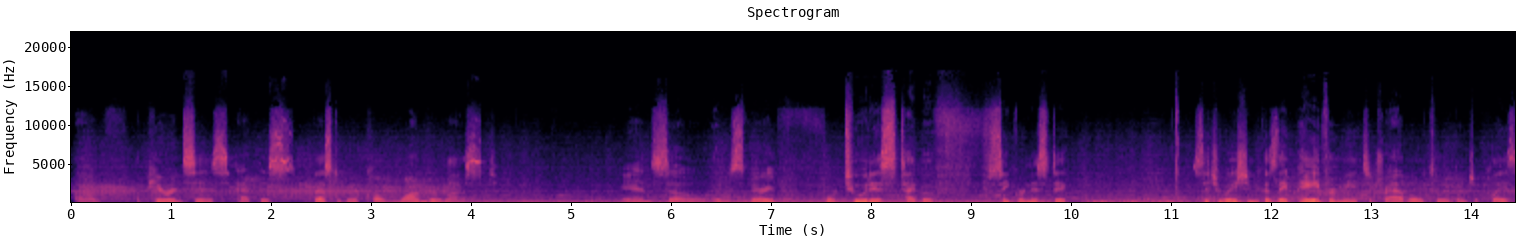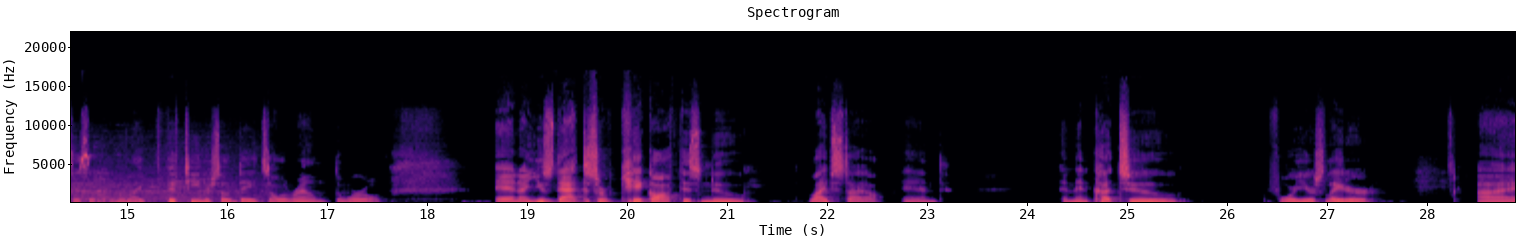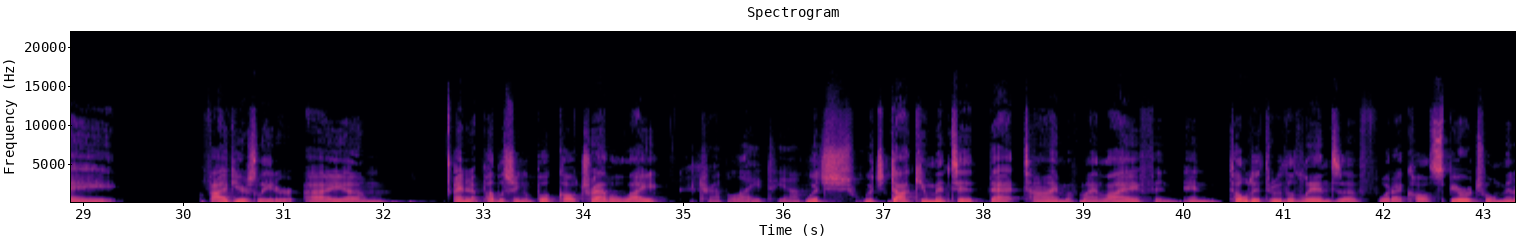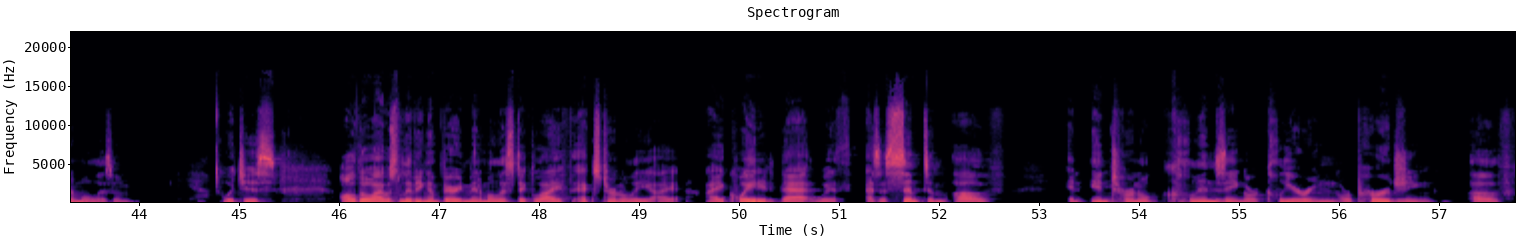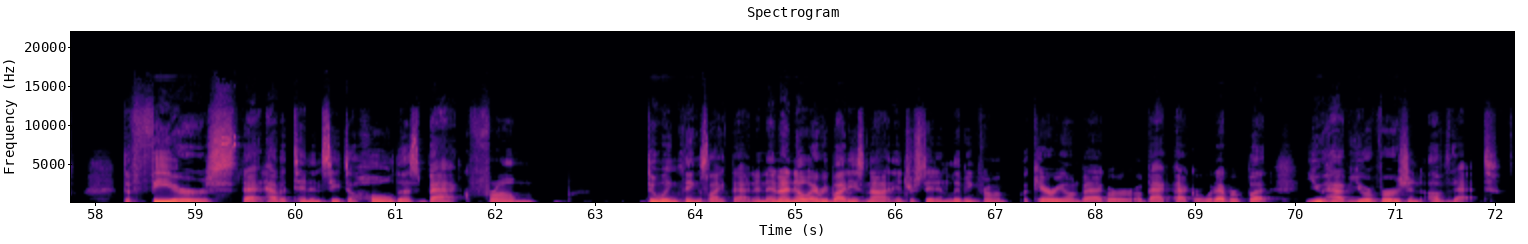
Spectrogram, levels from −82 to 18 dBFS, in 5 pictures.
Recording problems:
crowd noise; noticeable; until 16 s; 10 dB below the speech

